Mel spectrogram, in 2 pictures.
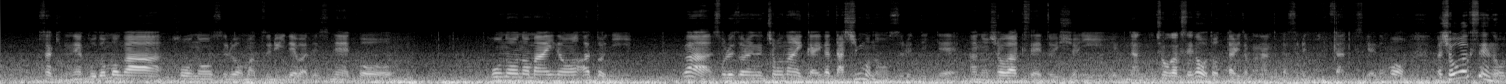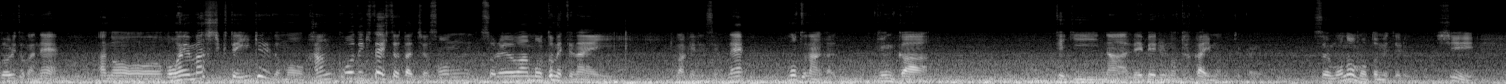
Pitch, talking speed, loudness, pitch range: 105 Hz, 345 characters per minute, -16 LUFS, 95-115 Hz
